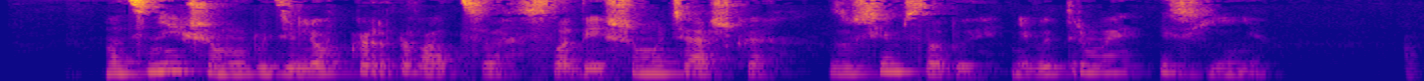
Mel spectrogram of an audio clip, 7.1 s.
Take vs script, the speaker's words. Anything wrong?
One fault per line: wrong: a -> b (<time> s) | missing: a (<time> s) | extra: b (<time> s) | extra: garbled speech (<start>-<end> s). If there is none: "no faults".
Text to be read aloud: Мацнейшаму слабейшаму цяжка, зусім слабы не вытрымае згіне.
extra: будзе лёгка ратавацца (1.3 s)
extra: і (5.7 s)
